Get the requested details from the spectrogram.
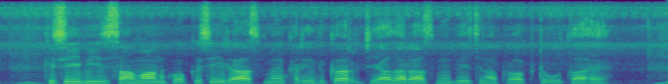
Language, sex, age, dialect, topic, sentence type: Hindi, male, 31-35, Kanauji Braj Bhasha, banking, statement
